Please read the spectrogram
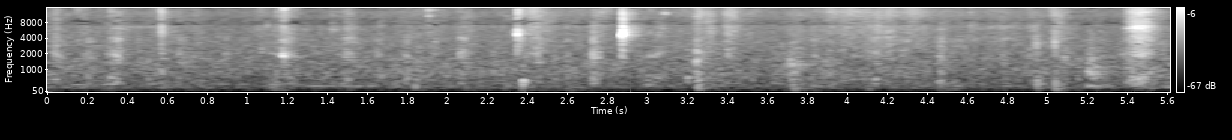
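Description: Quiet eating sounds: scattered faint clicks, smacks and rustles as food is picked up by hand from a banana leaf and chewed, with a slightly louder rustle near the end.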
